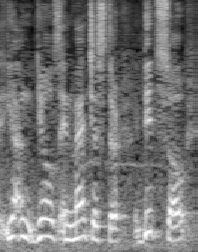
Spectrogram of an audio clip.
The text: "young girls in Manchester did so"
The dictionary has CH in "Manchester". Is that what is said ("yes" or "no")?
yes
